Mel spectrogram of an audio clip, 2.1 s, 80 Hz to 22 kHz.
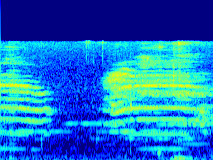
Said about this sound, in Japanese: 私の家でほんと3匹飼ってるんで、今も多分この猫の声入ってると思うんですけど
